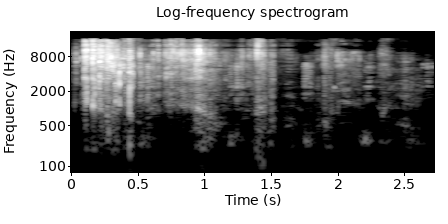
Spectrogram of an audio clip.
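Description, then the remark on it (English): Loud crunching as someone bites into a crunchy snack, a sharp initial crack followed by a few quieter crunches and chewing sounds that fade out over a couple of seconds. “All right, are we crunching off?”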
